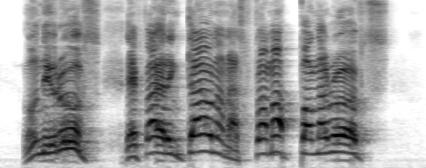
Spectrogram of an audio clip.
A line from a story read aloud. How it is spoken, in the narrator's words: shouted an unidentified voice in warning from over the voxnet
